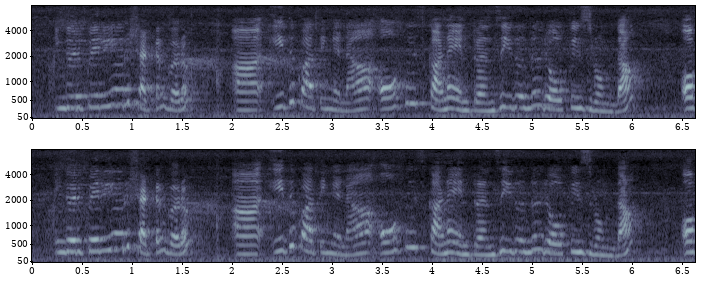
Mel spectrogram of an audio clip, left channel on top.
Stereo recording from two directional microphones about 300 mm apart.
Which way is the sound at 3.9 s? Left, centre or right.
Centre.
